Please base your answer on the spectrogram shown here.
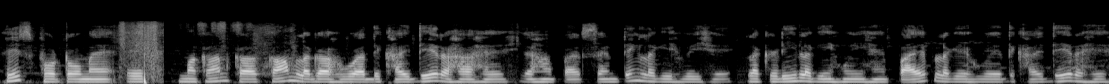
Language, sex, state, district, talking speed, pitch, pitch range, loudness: Hindi, male, Bihar, Gaya, 160 wpm, 125 Hz, 120-135 Hz, -19 LUFS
